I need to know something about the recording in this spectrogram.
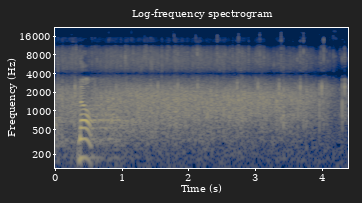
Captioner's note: applause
